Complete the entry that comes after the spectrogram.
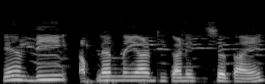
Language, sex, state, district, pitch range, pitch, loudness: Marathi, female, Maharashtra, Dhule, 160-190 Hz, 185 Hz, -23 LUFS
